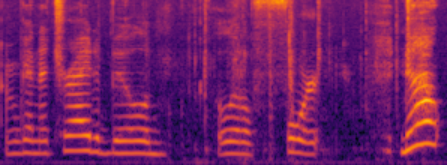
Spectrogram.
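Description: Sleepy, slow-talking woman gamer. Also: on the high side. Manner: sleepy monotone. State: just woken up. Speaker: gaming YouTuber. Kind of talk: casual gameplay commentary.

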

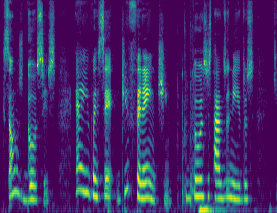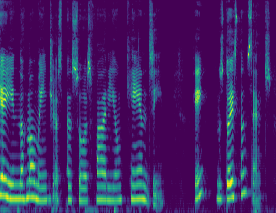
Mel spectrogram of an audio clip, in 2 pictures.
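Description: Brazilian woman, English teacher, explaining in Portuguese, slow and careful, slightly high, gravelly. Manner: slow, careful delivery with frequent check-ins like "né?" and "ok?"; reads English lines aloud slowly and clearly.

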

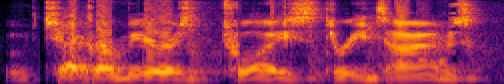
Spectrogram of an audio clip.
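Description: A man's voice: lowish voice, completely flat delivery, slow pace, low-quality recording. A man hosting a casual company safety update, upbeat and encouraging, who often checks in with "right?".

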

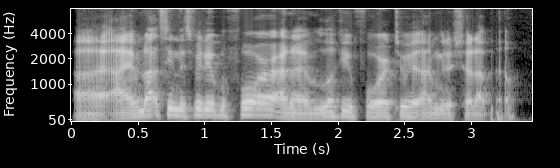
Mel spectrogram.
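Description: Rapid-fire and lively in intonation, this young adult reaction host sounds stuffed-up and congested at a medium pitch. He rambles excitedly through casual commentary, recorded on a headset mic in a small room.

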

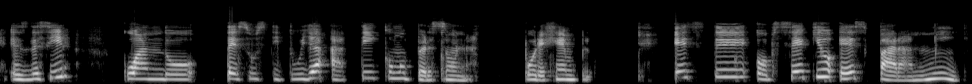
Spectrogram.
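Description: A woman's voice: fairly high pitch, no room sound. A woman teacher patiently explaining grammar, often checking in with the listener. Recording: dull, dry lo-fi recording.

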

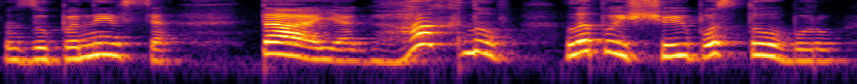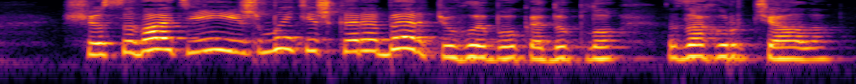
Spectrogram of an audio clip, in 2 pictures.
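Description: Woman reading a kids' fairy tale, high voice, really animated and swoopy. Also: moderate pace. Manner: expressive, animated storytelling. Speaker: storyteller. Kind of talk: scripted fairy-tale narration.

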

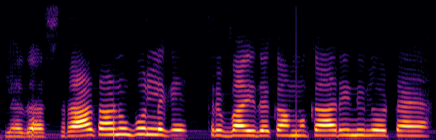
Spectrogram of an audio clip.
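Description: Actress doing a warm-hearted bhabhi type, teasing, higher voice. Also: female voice, fast talker, muffled recording, soft background music, close to an everyday voice. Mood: chatting. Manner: fond teasing comfort. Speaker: sister-in-law visiting the family. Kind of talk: village drama acting.

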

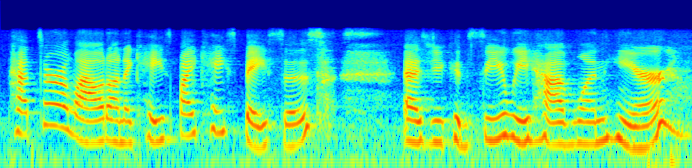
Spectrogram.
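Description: A woman's voice: fairly high pitch, lively intonation, moderate pace, sharp tone, slight background noise. A woman in her thirties, a real estate agent, giving an upbeat room-by-room tour of a rental condo, filmed on a handheld camera. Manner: upbeat, pointing things out room by room. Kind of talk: walkthrough narration of a rental tour. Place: outdoors at a front door, then walking through an empty condo.

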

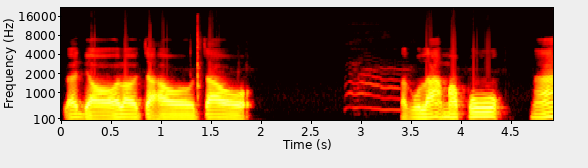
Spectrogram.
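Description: A man's voice: mid-range voice, no room sound, highs cut off. A Thai man casually commenting on his own Minecraft building, chatting to himself as he works. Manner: slow, chatty, talking to himself while building. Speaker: Minecraft YouTuber.

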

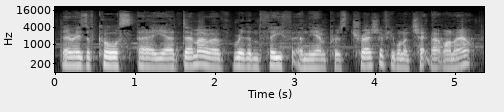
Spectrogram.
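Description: Soft music plays beneath a man whose gravelly voice is a little high and moves at normal speed. He runs a gaming channel and casually tours a console's online store, chatty, easygoing and leaning on fillers.

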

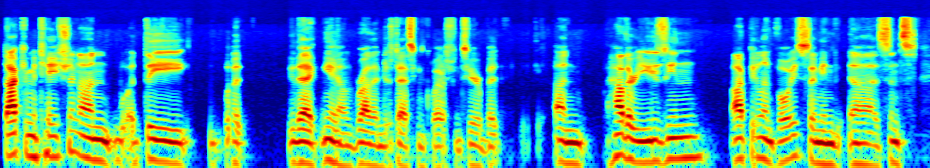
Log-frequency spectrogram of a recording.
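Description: A man's voice: lowish voice, normal speed, warm tone, no room sound, clean studio sound. A man on a video call asking hesitant questions in a meeting, searching for his words.

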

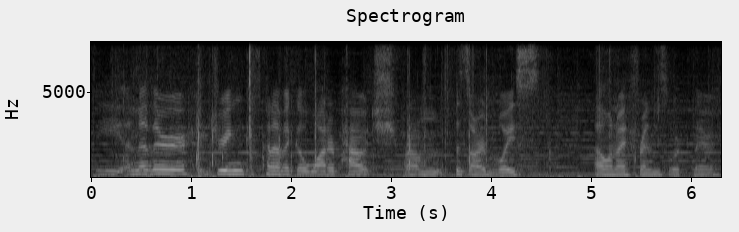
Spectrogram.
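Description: Music plays under a young woman vlogger who sounds nasal and stuffed up from illness as she unpacks a bag in a small room. Her voice is on the low side with little pitch movement at normal speed, and she rambles casually with many fillers.

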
